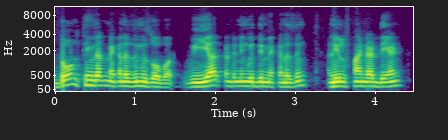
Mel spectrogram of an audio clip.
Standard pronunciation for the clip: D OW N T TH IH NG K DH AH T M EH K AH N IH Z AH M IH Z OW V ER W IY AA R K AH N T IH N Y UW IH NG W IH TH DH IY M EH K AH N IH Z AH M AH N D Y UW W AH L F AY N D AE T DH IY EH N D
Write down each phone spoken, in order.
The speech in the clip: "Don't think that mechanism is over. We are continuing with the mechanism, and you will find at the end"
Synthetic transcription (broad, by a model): D OW N T T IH NG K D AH T M EH K AH N IH Z AH M IH Z OW V ER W IY AA R K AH N T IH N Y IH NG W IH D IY M EH K AH N IH Z AH M AH N D Y UW L F AY N D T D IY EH N D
